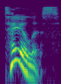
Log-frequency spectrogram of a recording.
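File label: "tailless", British English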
